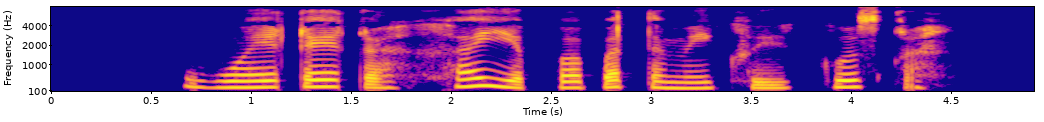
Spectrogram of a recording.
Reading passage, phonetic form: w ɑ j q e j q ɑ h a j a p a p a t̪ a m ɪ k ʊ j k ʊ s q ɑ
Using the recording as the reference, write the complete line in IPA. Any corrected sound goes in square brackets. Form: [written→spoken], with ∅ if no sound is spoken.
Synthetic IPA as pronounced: w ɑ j q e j q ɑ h a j a p a p a t̪ a m ɪ [k→kʰ] ʊ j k ʊ s q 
